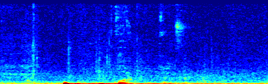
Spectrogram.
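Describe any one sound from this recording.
A man speaks quietly into a microphone.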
